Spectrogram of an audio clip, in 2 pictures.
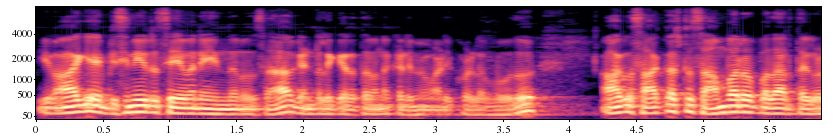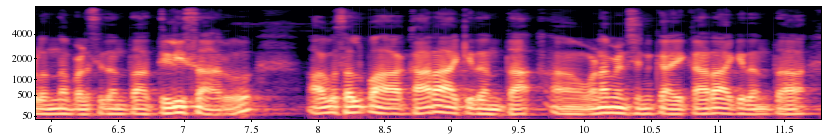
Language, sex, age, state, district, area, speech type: Kannada, male, 60+, Karnataka, Chitradurga, rural, spontaneous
